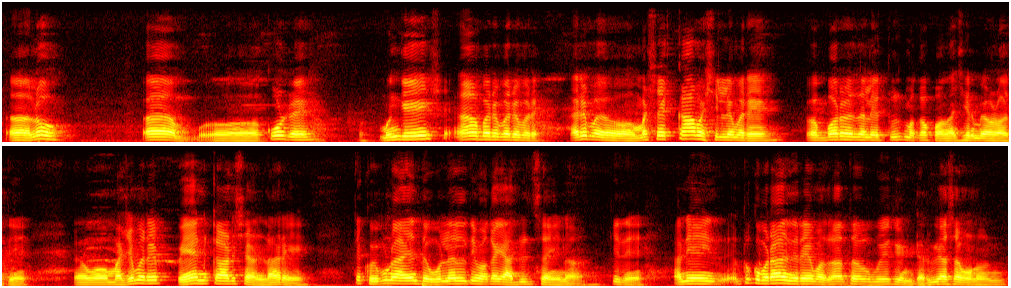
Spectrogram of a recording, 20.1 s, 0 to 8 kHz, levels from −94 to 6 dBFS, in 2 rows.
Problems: constant background noise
